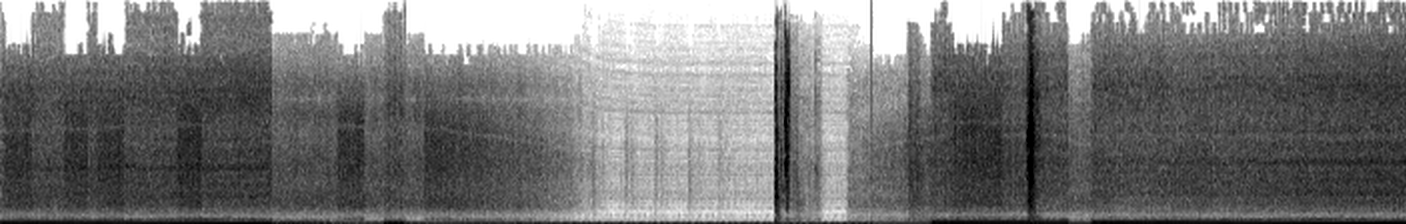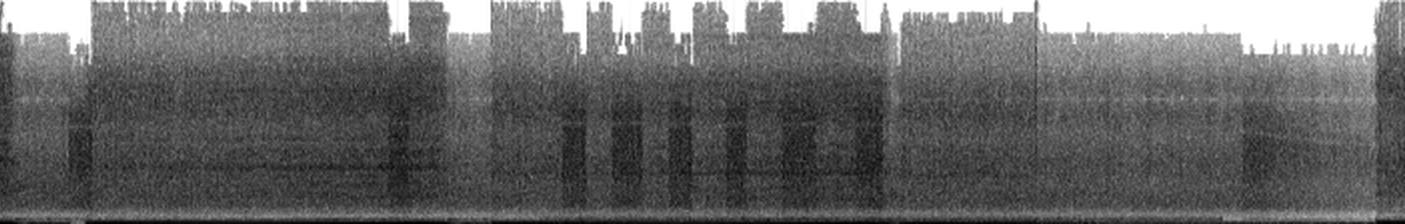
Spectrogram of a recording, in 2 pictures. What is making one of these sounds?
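Tyres rumble over rough ground.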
